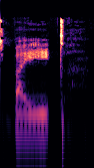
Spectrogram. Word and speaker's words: bayit: In 11, he's talking about here, 11b, and if you want to know the Hebrew word, it's bayit, B-A-Y-I-T.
